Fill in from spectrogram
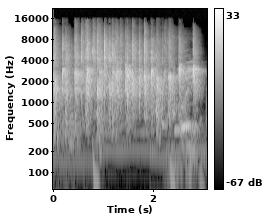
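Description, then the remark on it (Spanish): A live audience at a recording applauds in a steady burst of many overlapping hand claps, dense and fairly loud, lasting about three seconds with a faint low hum underneath. “Hoy estamos grabando eso con público, así que si oyen risa, oyen aplausos.”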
